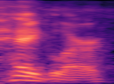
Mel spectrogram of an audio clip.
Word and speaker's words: Hegler: but uh the and it's Hegler by the way because people are saying you're saying it wrong. No, it's Hegler. That's exactly what it is.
